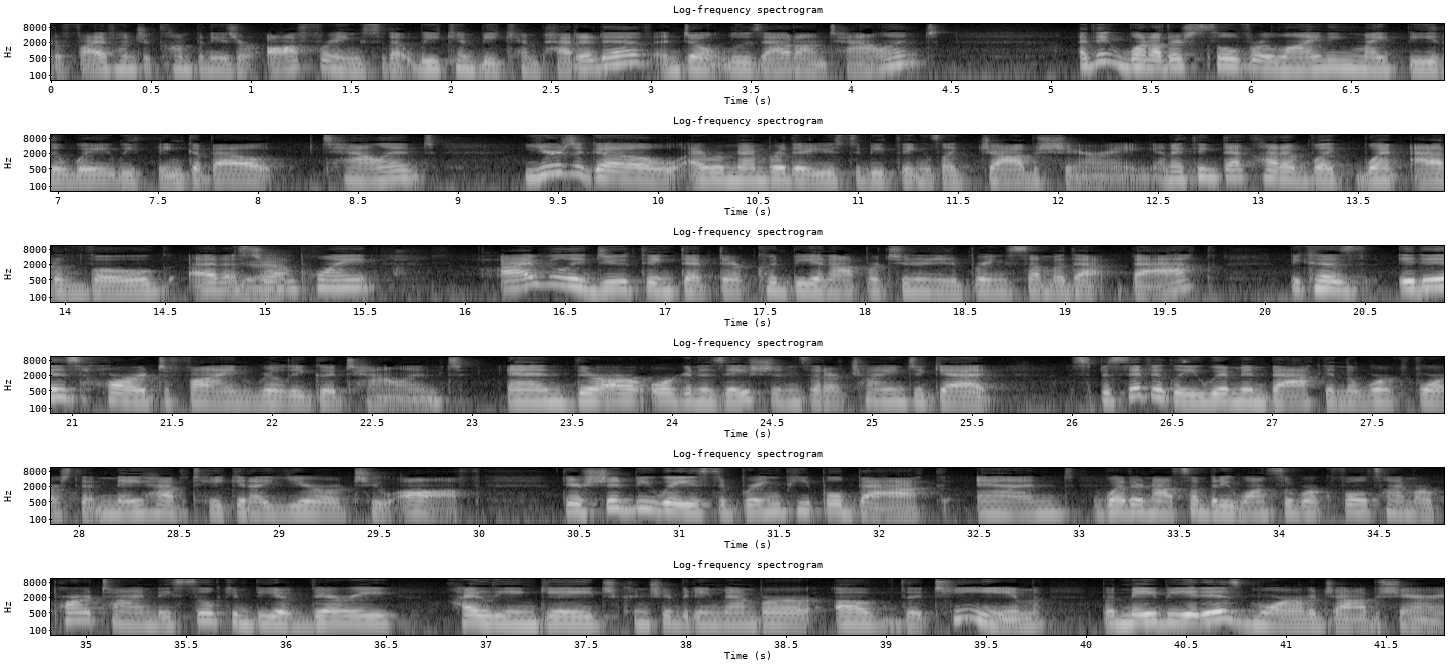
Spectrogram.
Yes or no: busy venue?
no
